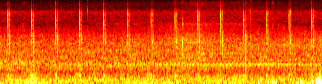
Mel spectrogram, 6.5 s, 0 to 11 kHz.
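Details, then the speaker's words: Chinese diesel heater on its old controller, start-up: quiet regular ticking about twice a second over a faint hum; small air bubbles seen in the fuel line, smoky start believed to be unburnt fuel, expected to clear. "And there you go. That is going to smoke for maybe 2 minutes."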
